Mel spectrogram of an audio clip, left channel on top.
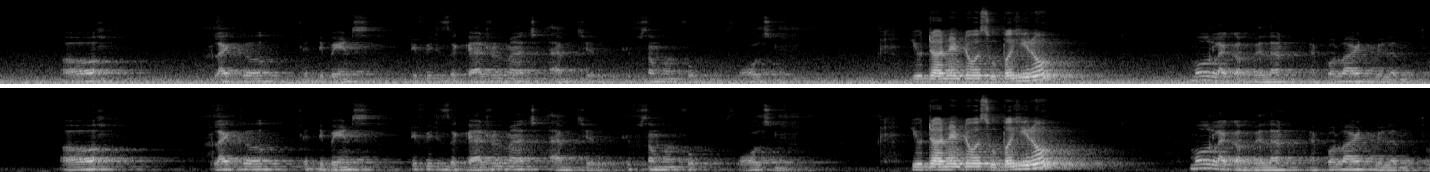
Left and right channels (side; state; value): left; noise; rumble, 3 dB below the sound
